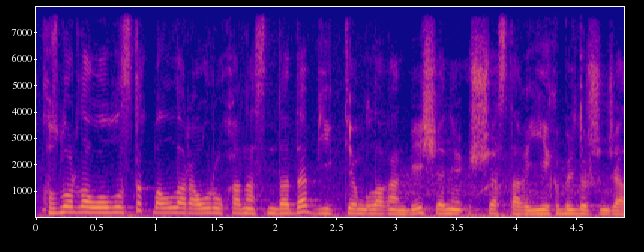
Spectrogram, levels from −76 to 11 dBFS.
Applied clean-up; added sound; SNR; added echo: none; none; none; none.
